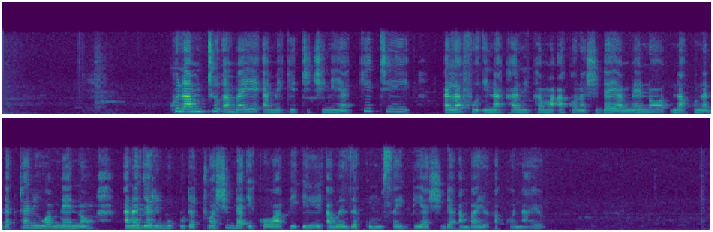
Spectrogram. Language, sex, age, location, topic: Swahili, female, 25-35, Kisii, health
